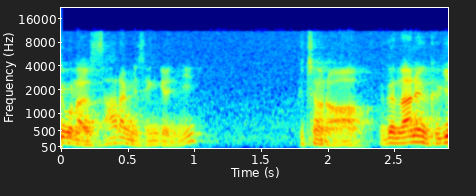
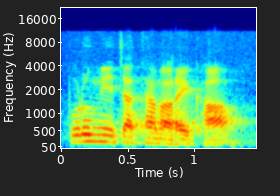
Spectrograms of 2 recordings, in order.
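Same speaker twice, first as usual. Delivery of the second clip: higher-pitched Thai phrase, rising at the end; imitated Thai; 4 semitones higher than usual. Shown as a demonstration. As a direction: mimic a Thai speaker with odd sing-song tones. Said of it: "되게 이상하게 들리죠".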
